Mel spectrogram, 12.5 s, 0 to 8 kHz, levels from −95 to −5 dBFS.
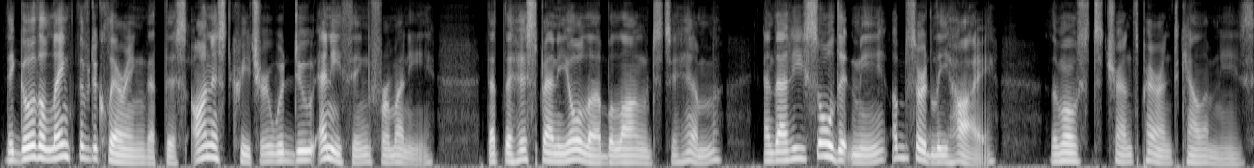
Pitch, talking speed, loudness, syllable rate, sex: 140 Hz, 155 wpm, -19 LUFS, 4.8 syllables/s, male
